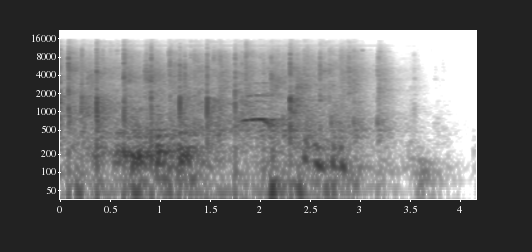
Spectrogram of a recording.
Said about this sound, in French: Vous êtes en direct sur Radio Prévert, depuis le Carreau à la Flèche, le festival Les Affranchis. On les applaudit, nos invités qui s'en vont. Merci à vous. Merci.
